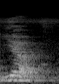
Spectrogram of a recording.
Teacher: ये उच्चारण करते समय हल्का य जो है, यदि हम बोलते हैं य तो हल्का जीभ जो है तालु में स्पर्श कर रही है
